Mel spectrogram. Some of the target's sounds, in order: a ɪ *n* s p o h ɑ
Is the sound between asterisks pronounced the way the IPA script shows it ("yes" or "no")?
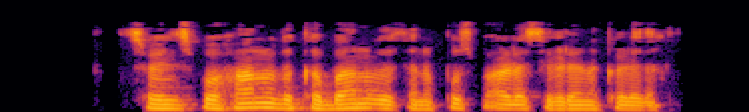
yes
